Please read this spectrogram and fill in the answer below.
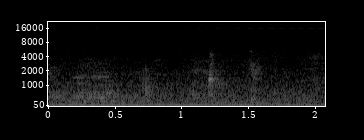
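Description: Near silence: room tone with a steady low hum and a few faint, brief clicks.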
